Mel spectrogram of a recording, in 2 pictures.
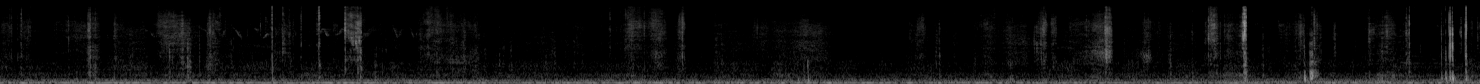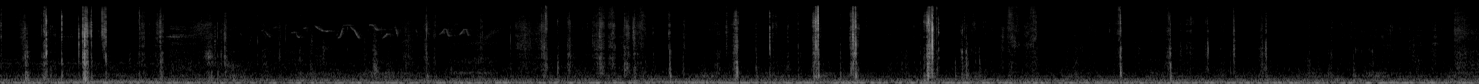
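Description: Gloved hand scraping and picking at packed dirt and roots, soil crumbling away in irregular scratches and sharp clicks, the loudest a few crisp snaps about twelve seconds in and again near twenty-four seconds, over a low steady hum.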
